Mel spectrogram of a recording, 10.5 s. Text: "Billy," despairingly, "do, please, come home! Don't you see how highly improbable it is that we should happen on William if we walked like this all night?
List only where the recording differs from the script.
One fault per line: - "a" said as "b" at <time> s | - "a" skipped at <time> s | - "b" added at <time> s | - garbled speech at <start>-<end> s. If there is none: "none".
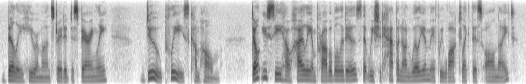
- "he remonstrated" added at 0.5 s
